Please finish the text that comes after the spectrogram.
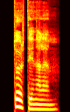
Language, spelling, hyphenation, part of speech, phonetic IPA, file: Hungarian, történelem, tör‧té‧ne‧lem, noun, [ˈtørteːnɛlɛm], Hu-történelem.ogg
- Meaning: 1. history (aggregate of past events) 2. writing of history, historiography 3. history (branch of knowledge that studies the past) 4. history (school subject) 5. history class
